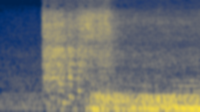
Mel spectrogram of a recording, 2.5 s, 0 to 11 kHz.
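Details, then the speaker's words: V8-swapped Chevy S10, first start after long storage, no coolant: quick crank, catches at once into a full, even, smooth rumble with no misses; healthy start, vacuum leak found afterward. "Look at that. Look at that. It's so smooth."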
